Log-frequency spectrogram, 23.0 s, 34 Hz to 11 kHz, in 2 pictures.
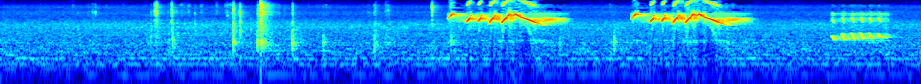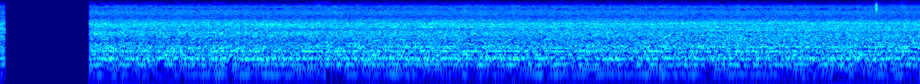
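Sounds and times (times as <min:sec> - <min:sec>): robotic toy bird chirping: 0:05.6 - 0:07.1, 0:07.9 - 0:09.4, 0:10.4 - 0:11.2
beeping pulses: 0:05.6 - 0:07.2, 0:07.9 - 0:09.4.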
